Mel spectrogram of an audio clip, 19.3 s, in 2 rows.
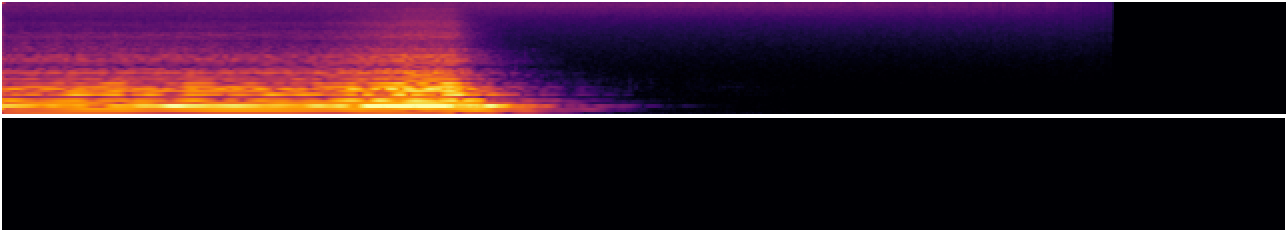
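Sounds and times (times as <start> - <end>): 
bassoons playing: 0.0 - 4.1.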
